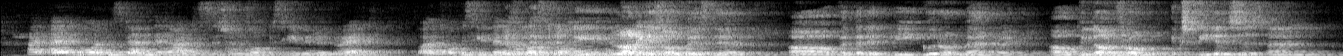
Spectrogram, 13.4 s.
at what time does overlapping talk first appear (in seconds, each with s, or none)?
5.0 s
